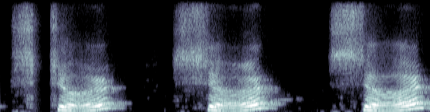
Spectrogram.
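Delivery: SURE as "shrr", dipping then rising; R-like ending. Shown as a demonstration. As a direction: curl SURE into an r sound. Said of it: "has like a R sound".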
